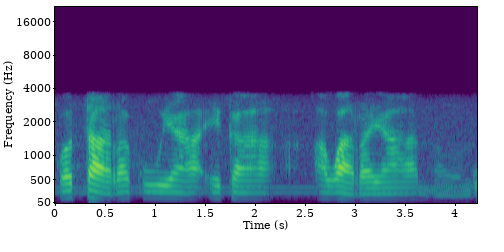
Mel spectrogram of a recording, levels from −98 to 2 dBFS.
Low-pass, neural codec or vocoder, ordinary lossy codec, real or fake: 3.6 kHz; none; AAC, 32 kbps; real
